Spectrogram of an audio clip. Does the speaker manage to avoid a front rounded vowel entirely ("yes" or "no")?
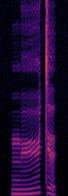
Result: no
